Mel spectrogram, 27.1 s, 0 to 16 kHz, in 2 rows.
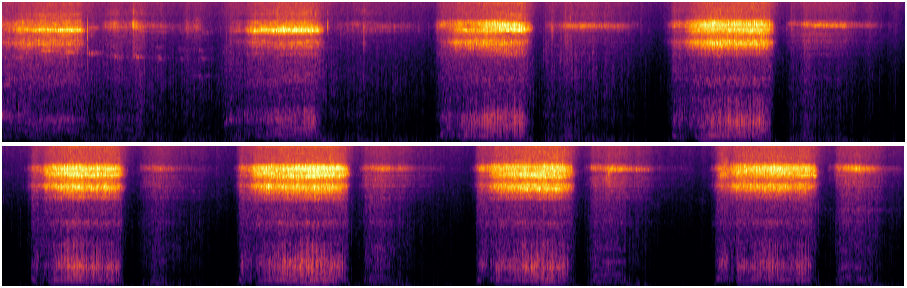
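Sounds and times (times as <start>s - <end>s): person snoring: 0.0s - 1.8s
soft breathing: 0.0s - 6.2s.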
